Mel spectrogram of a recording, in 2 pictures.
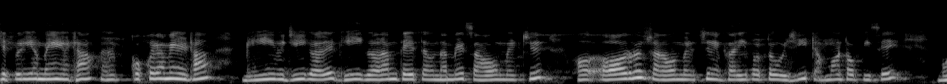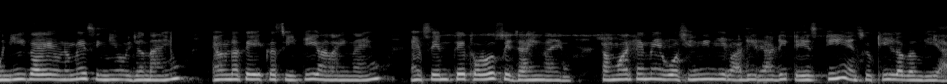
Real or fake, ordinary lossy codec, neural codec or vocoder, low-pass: fake; none; codec, 16 kHz, 2 kbps, FreqCodec, larger model; 7.2 kHz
